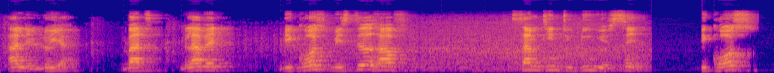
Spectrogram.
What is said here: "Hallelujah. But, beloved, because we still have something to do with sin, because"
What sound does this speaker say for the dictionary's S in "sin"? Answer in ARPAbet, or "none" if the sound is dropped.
S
